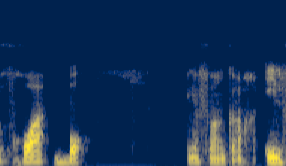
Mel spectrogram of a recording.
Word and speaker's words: froid: ici où il fait froid d'accord froid froid toujours la combinaison des voyelles en haut et i on va toujours prononcer roi d'accord donc froid il fait froid d'accord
